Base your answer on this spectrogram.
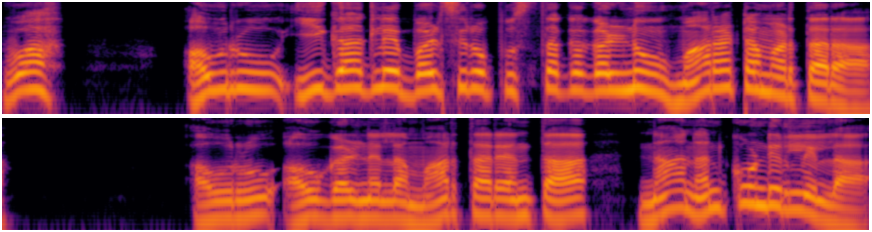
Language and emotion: Kannada, surprised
